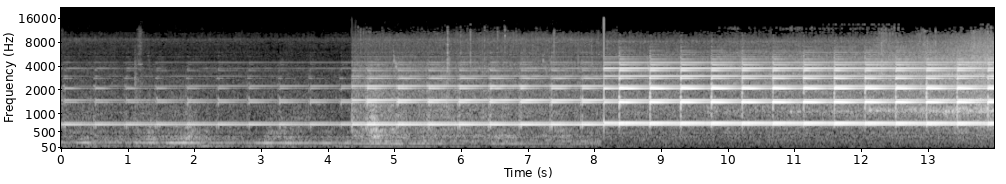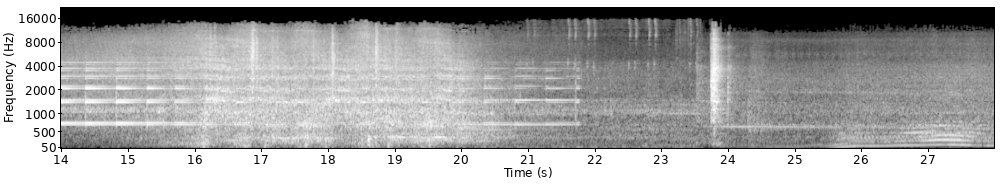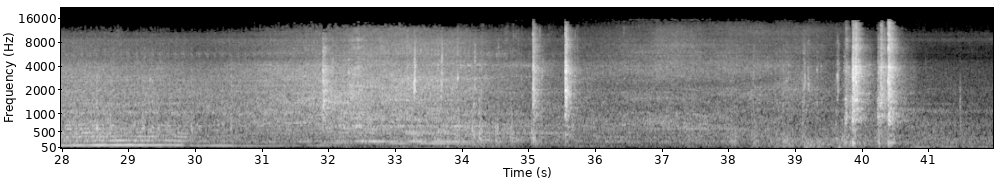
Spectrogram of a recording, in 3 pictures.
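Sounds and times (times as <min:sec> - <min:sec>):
level crossing warning bell: 0:00.0 - 0:25.8
electric train rushing past: 0:00.0 - 0:41.4.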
